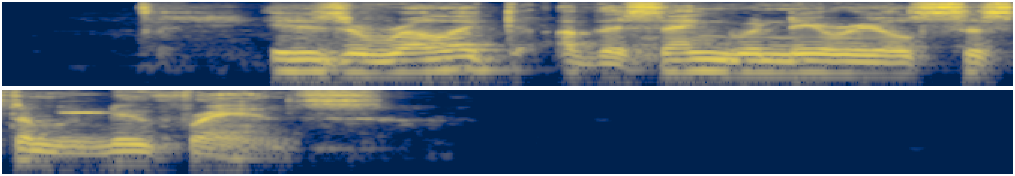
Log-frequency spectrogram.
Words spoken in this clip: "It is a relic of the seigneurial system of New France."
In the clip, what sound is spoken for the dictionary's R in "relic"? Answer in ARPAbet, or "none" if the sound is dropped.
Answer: R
